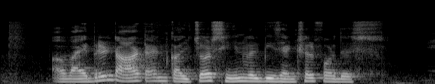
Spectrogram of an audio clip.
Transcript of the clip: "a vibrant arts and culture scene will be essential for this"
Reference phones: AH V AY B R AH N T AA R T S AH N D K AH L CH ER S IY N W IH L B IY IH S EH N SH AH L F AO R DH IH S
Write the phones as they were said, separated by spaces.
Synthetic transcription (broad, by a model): AH V AY B R AH N T AA R T AH N D K AH L CH ER S IY N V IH L B IY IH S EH N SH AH L F AO R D IH S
